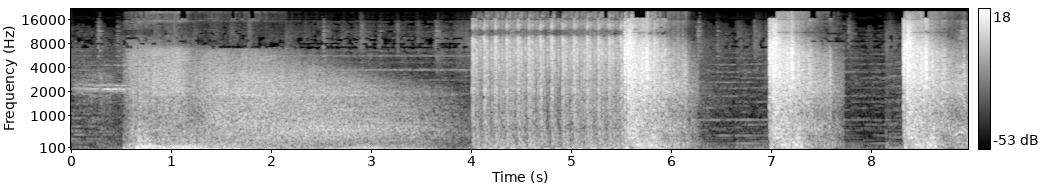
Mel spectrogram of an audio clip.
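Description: Dive bombers strike in a Panzer Corps 2 battle: a loud burst of rapid machine-gun fire and heavy blasts, followed by several separate rattling salvos and booming bursts with short gaps between them, no voices.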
